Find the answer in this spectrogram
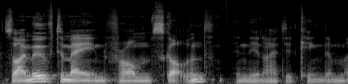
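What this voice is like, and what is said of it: Non-local foreign accent. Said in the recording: “you don't have the accent of a Mainer. You are from elsewhere.”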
